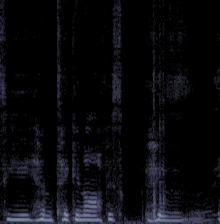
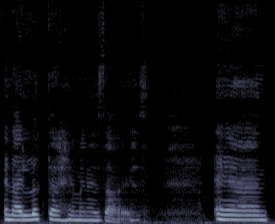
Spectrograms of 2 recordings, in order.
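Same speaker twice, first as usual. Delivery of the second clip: ordinary talk, nothing marked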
